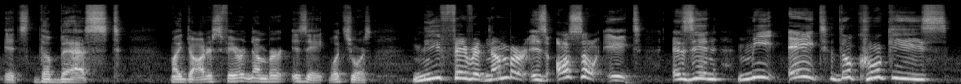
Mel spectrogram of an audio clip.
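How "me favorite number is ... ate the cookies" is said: very high monster puppet voice; big gleeful monster impression, stretched at the end; Cookie Monster. Host answers a parent's favorite-number question, Cookie Monster impersonation. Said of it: "do my best Cookie Monster imp-, impersonation".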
